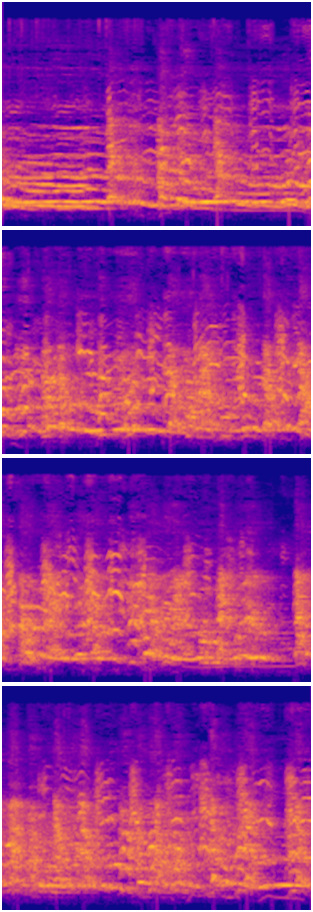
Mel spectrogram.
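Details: Adult dog and puppies howling in a vocal practice session: a long sustained howl opens, then a busy chorus of choppy, yipping, wavering howls continues with a brief pause near the end.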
